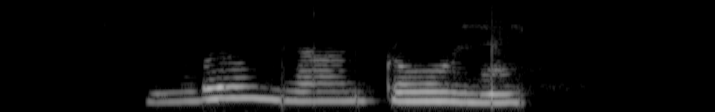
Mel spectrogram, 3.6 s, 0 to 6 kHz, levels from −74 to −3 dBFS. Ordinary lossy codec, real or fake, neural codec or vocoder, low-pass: Opus, 32 kbps; fake; codec, 44.1 kHz, 2.6 kbps, SNAC; 5.4 kHz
